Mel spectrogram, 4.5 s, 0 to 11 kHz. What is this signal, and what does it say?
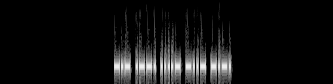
Morse code, heard as a keyed tone, about 47 wpm, 700 Hz. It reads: KP4XC
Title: DXCC-100 Call Signs - 5 Characters - Repeated 3x - 50wpm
